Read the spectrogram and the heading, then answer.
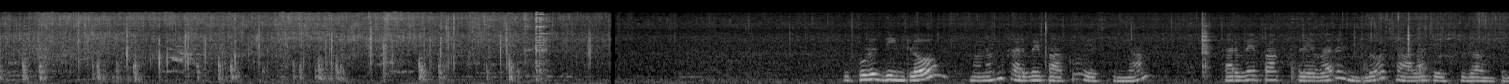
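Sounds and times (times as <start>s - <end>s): spatula scraping a pan: 0.0s - 5.6s
meat sizzling in oil: 0.0s - 15.0s.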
